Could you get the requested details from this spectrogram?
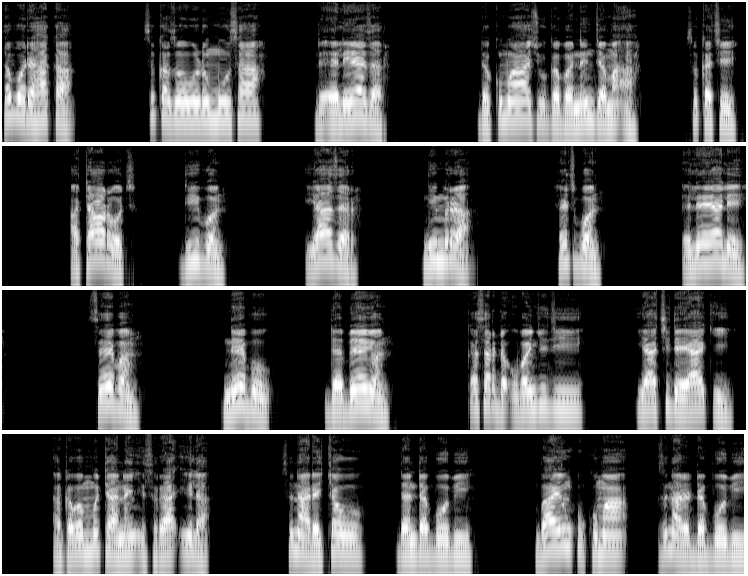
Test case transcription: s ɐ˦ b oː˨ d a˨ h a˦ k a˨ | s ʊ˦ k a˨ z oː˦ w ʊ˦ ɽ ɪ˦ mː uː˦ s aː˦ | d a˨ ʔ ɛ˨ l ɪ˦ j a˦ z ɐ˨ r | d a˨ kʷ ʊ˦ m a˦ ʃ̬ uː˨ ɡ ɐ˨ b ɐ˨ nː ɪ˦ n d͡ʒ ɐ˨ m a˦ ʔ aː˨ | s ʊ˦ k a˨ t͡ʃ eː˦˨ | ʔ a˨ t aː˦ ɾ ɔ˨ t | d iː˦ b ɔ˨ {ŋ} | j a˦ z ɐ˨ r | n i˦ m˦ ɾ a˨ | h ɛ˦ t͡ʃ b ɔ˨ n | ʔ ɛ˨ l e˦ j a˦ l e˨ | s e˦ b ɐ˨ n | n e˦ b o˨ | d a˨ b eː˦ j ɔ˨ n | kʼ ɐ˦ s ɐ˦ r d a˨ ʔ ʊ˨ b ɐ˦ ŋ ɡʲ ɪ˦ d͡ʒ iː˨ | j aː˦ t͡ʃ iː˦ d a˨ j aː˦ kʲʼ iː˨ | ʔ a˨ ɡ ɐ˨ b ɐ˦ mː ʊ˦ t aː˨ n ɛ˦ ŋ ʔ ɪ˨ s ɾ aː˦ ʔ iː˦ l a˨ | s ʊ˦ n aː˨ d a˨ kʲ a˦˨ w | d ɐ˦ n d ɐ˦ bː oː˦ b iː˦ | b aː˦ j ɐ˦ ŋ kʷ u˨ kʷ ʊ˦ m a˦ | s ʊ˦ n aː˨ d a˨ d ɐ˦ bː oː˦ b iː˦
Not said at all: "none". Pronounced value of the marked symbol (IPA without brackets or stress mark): n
